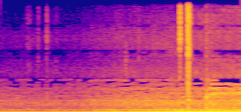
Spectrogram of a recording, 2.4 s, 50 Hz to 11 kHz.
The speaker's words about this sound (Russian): Еду со скоростью 104 километра в час.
